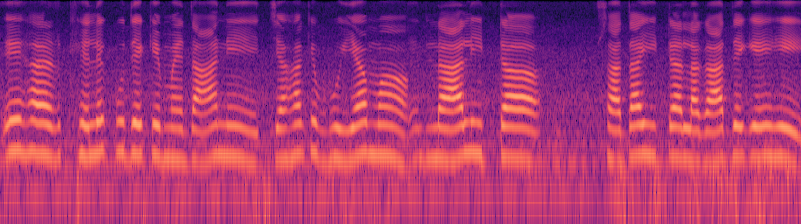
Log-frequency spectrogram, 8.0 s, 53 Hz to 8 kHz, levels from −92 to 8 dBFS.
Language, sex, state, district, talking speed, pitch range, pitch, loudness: Chhattisgarhi, female, Chhattisgarh, Raigarh, 135 wpm, 225-250 Hz, 235 Hz, -17 LUFS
